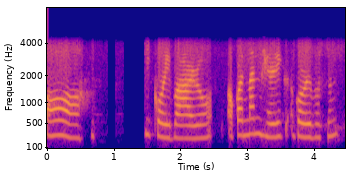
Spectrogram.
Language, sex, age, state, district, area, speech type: Assamese, female, 18-30, Assam, Sonitpur, rural, conversation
